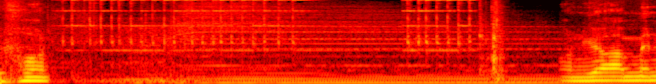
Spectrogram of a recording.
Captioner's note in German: Telefonklingeln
